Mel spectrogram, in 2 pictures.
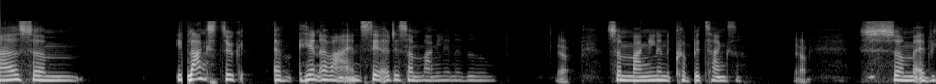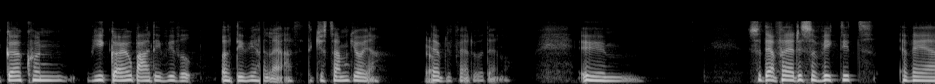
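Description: At 1.82 s and again at 11.96 s, packet loss on an ADPCM call cuts hard-edged silent holes of about 60 ms and 40 ms. Sound resumes with slight, brief distortion while the decoder's predictor resynchronises, unlike a clean dropout.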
